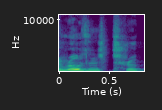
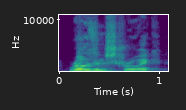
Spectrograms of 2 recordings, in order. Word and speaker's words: Rozenstruik: have jarzinho Rosen stroke I say rosenstrupe but he just tweeted exactly how to pronounce it I think it's trueick yeah rosenstruick taking on jalton Almeida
